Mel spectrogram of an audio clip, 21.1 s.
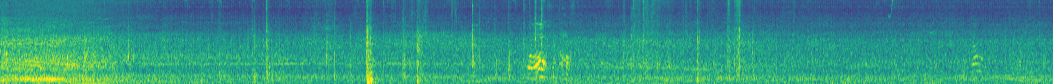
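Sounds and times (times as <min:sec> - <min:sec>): street background noise: 0:00.0 - 0:21.0.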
